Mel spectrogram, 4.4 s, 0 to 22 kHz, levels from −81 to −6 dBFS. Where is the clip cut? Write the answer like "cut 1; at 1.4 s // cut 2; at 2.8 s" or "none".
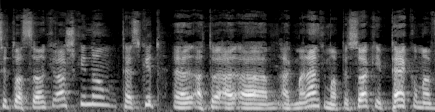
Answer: cut 1; at 1.6 s // cut 2; at 3.2 s

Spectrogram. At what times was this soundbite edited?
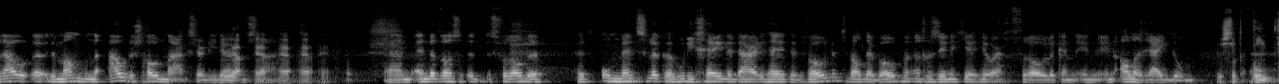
none

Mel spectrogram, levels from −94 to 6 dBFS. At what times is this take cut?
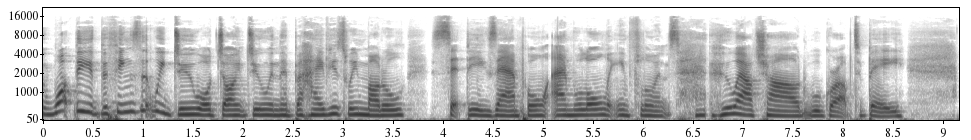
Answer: none

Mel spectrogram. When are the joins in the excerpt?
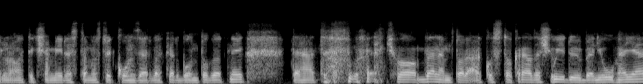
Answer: cut 1; at 5.5 s

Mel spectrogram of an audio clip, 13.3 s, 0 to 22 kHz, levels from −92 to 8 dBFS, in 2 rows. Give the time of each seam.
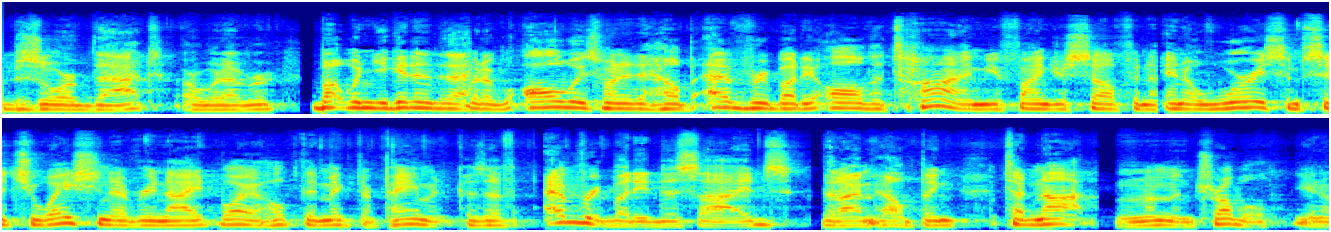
cut 1; at 1.5 s // cut 2; at 2.3 s // cut 3; at 5.8 s // cut 4; at 10.7 s // cut 5; at 12.1 s

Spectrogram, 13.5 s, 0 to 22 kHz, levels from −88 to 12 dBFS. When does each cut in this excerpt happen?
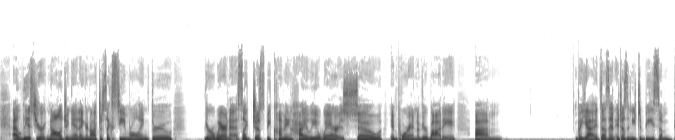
cut 1; at 7.7 s

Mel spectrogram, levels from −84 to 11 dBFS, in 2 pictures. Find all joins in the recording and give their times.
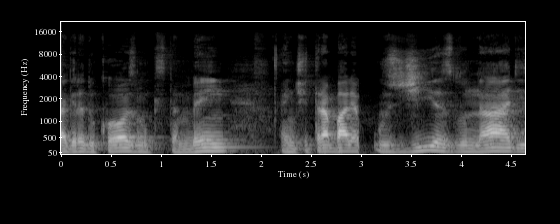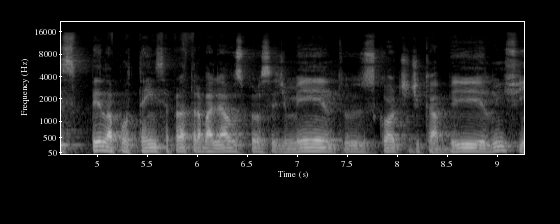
cut 1; at 3.0 s

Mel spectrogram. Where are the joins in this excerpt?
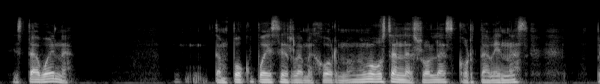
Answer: cut 1; at 2.1 s

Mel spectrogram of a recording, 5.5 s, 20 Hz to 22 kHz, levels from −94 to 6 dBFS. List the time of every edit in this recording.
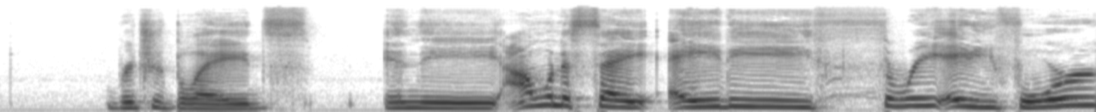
cut 1; at 1.7 s

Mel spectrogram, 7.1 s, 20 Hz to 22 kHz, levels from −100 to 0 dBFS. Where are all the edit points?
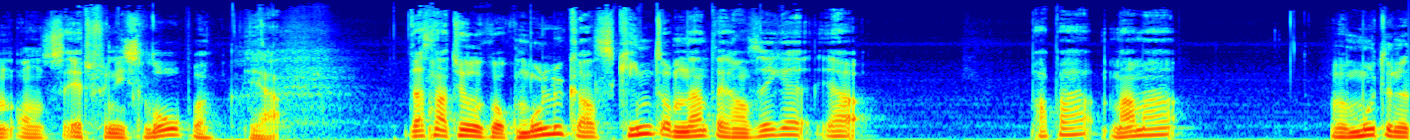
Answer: none

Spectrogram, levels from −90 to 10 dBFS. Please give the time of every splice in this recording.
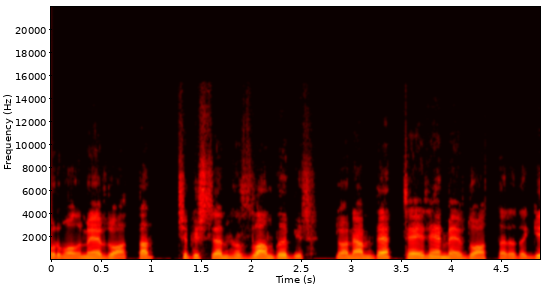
cut 1; at 3.5 s

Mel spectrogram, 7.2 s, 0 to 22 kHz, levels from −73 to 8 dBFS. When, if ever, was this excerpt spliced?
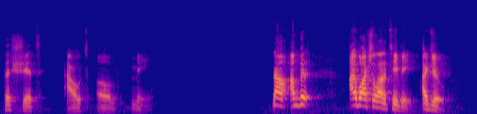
none

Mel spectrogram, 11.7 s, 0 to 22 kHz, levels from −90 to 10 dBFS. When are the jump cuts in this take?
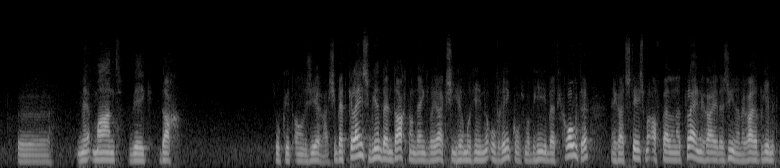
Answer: none

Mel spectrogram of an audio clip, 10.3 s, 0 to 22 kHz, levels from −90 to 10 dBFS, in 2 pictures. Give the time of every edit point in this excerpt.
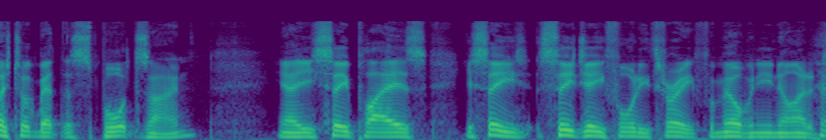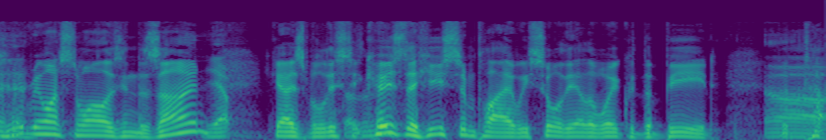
none

